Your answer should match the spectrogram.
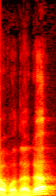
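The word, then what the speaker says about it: who: ನಾವು ಫೋನಿಕ್ಸ್ ಪ್ರಕಾರ ಹೋದಾಗ ಎಚ್ ಓ ಇದೆ ಹ ಆಗ್ಬೇಕು ಅದು ಹಾಗಾದ್ರೆ ಇಲ್ಲಿ ಡಬ್ಲ್ಯೂ ಇದೆ ಅಲ್ವಾ ಓ ಆಗ್ಬೇಕಲ್ವಾ ಅಲ್ಲ ಸೋ ಈ ಪದ ಈ ತರದ್ದು ಹಲವಾರು ಪದಗಳು ಇದಾವೆ ಇಂಗ್ಲಿಷ್ ಅಲ್ಲಿ ಅದು ಹೇಗಿದೆ ಹಾಗೆ ಉಚ್ಚಾರಣೆ ಮಾಡಬೇಕು ಇನ್ನು ಒಂದಷ್ಟು ಪದಗಳನ್ನ ನಾವು ಫೋನಿಕ್ಸ್ ಬ್ಲೆಂಡಿಂಗ್ ಆತರ ನಾವು ಫೈಂಡ್ ಔಟ್ ಮಾಡಬಹುದು ಸೊ ಇದನ್ನ ನೀವು ಹೂ ಇದು ಹೂ ಅಂತಾನೆ ಹಾಕೊಳಿ ದೀರ್ಘ ಹೂ ಹೂ ಅಂತ ಹೇಳಬೇಕು ಡಬ್ಲ್ಯೂ ಎಚ್ ಓ ಹೂ which so which ಅಲ್ಲಿ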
